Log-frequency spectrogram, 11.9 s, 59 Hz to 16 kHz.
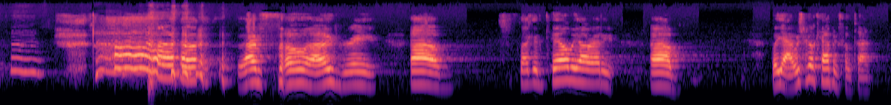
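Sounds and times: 
person imitating asthmatic wheezy heavy breathing: 0:00.0 - 0:02.9
laughter: 0:01.2 - 0:04.0
speech: 0:02.4 - 0:06.0, 0:06.7 - 0:09.1, 0:10.3 - 0:11.7.

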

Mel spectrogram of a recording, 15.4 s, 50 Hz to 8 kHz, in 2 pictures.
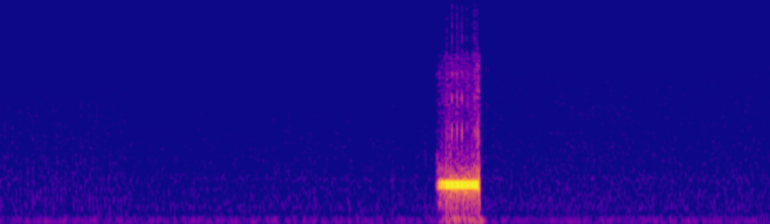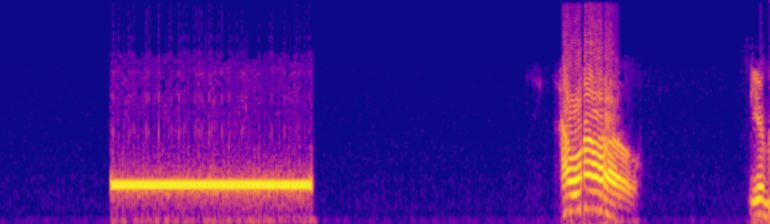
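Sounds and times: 
hissy telephone line tone after call drops: 0:04.4 - 0:04.8, 0:08.8 - 0:10.9
speech: 0:15.2 - 0:15.4.

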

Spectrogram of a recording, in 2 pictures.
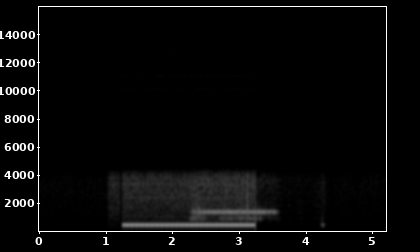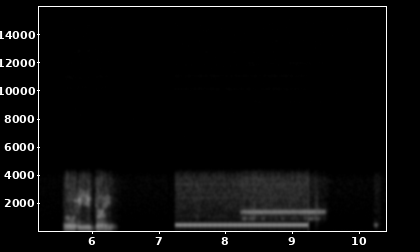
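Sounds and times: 
phone line ringing a caller for a live on-air call: 0:01.2 - 0:03.4, 0:07.2 - 0:09.5
speech: 0:05.7 - 0:06.4.

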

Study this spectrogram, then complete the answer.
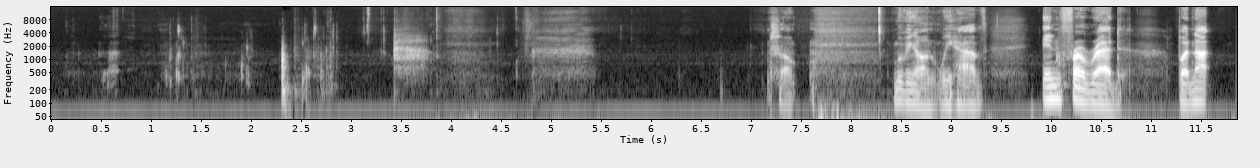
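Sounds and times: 
slurping and swallowing water: 0:00.4 - 0:03.4
person sipping water: 0:00.4 - 0:05.0
speech: 0:07.3 - 0:07.8, 0:08.4 - 0:11.6.

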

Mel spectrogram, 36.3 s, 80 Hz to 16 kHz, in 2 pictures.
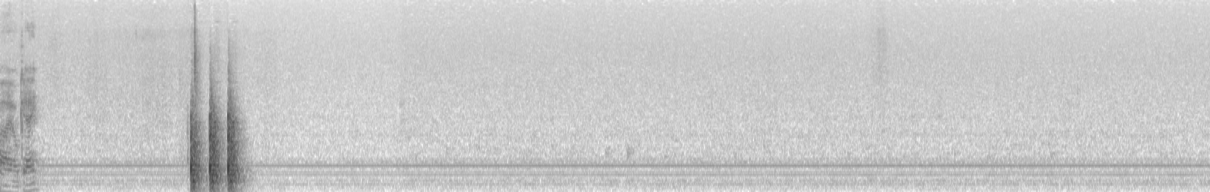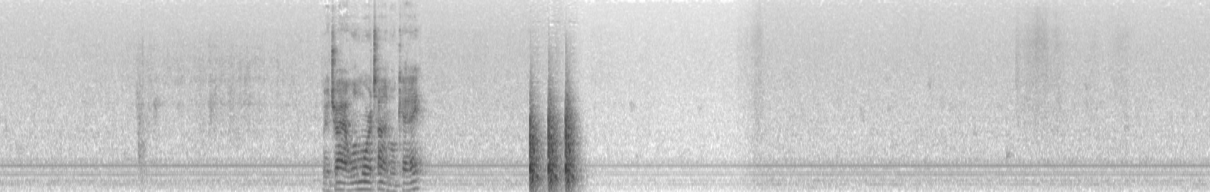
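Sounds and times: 
faint steady hum: 0:00.0 - 0:36.3
speech: 0:00.4 - 0:00.7, 0:23.0 - 0:24.6
person knocking on a wall: 0:02.8 - 0:03.8, 0:26.1 - 0:27.0.

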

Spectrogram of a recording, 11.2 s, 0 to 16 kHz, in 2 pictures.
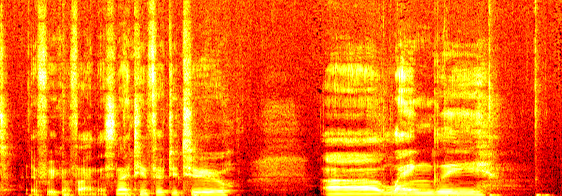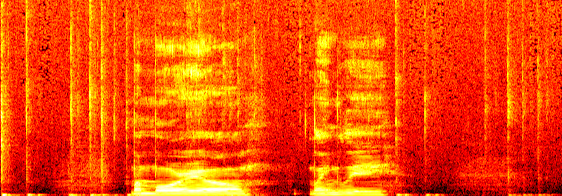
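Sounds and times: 
speech: 0:00.3 - 0:02.4, 0:03.2 - 0:05.1, 0:06.9 - 0:09.6
soft typing on a computer keyboard: 0:03.8 - 0:07.2, 0:09.5 - 0:11.2.

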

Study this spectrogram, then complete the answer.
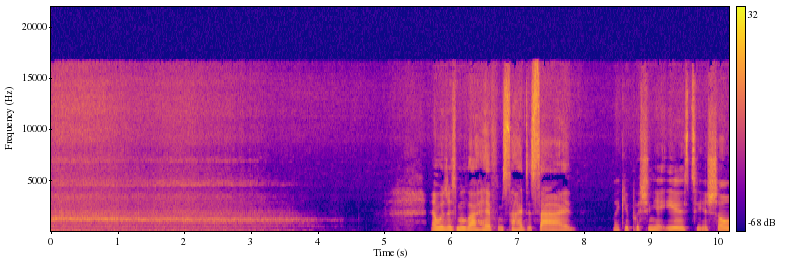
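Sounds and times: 
long slow exhale during a guided breathing exercise: 0:00.0 - 0:04.4, 0:05.0 - 0:05.7
speech: 0:05.7 - 0:10.1.

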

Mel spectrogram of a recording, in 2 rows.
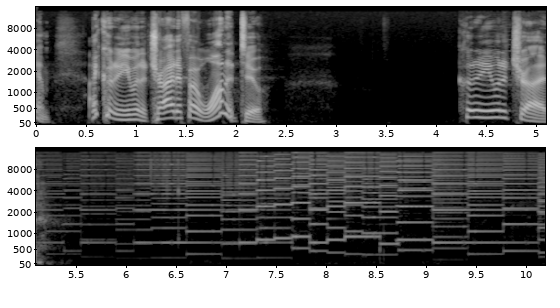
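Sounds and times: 
speech: 0:00.0 - 0:02.4, 0:04.2 - 0:05.3
bright tinkling ice cream truck jingle: 0:04.3 - 0:10.1.

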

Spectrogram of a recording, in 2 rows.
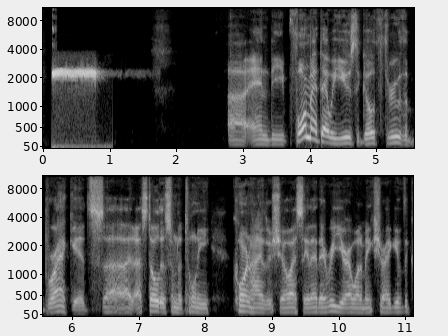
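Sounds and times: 
sharp whistle blast: 0:00.0 - 0:01.8
speech: 0:02.8 - 0:11.1.

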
